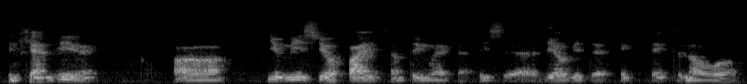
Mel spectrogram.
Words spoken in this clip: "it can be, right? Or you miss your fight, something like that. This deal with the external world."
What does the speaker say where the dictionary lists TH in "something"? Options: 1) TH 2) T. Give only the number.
2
